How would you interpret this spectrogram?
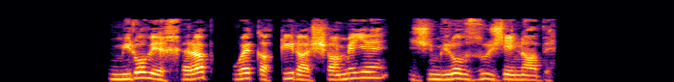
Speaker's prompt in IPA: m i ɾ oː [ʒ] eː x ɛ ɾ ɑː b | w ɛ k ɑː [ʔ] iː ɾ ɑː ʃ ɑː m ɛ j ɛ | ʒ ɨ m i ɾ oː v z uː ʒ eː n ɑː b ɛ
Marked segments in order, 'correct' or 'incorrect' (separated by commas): incorrect, incorrect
